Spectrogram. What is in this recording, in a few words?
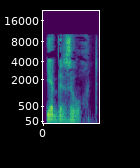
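"besuchen", German, slow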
